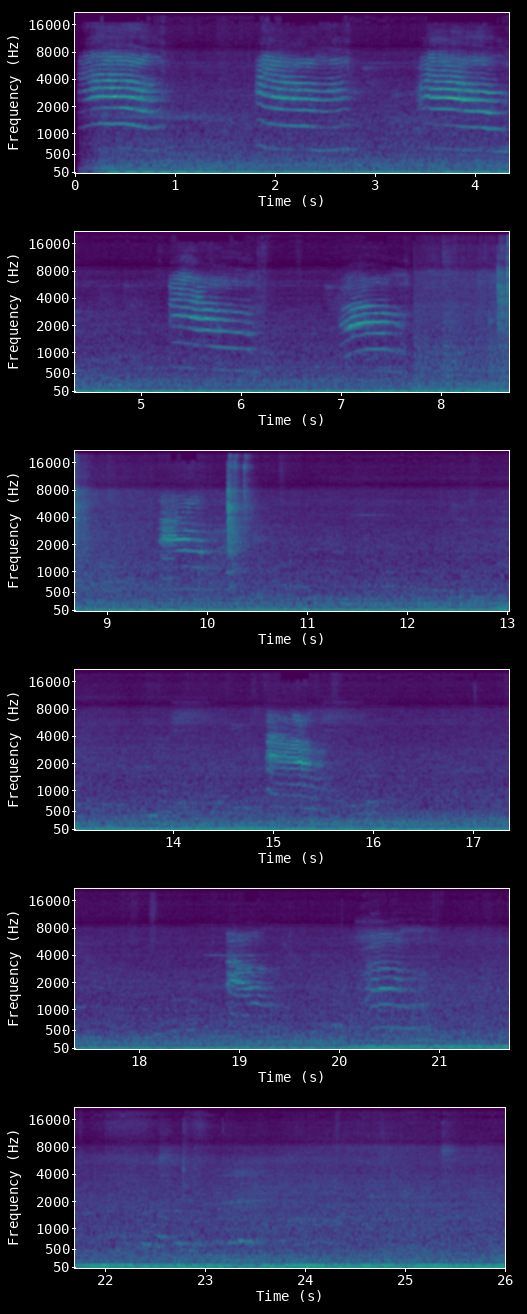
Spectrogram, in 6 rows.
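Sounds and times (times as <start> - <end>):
cat meowing: 0.0 - 1.0, 1.8 - 2.8, 3.4 - 4.4, 5.3 - 6.2, 7.0 - 7.8, 9.5 - 10.2, 14.9 - 15.8, 18.7 - 21.0.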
